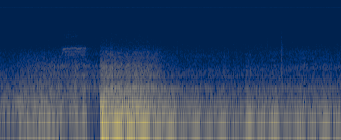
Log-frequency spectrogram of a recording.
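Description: Car engine running with a low, pulsing rumble that comes in suddenly much louder about a second in.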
